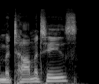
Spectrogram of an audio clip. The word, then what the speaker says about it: Metamates: but they said you should pronounce it like a Greek philosopher, so it's actually Metamates.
